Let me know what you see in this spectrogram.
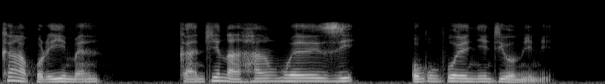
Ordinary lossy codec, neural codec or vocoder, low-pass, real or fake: Opus, 64 kbps; autoencoder, 22.05 kHz, a latent of 192 numbers a frame, VITS, trained on many speakers; 7.2 kHz; fake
